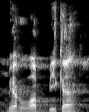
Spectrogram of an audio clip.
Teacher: نون ساكنة مدغمة في الراء المفتوحة بغير غنة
